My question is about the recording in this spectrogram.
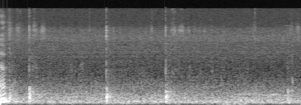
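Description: Stylus writing on a tablet: faint scratching strokes with a few light taps.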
